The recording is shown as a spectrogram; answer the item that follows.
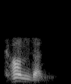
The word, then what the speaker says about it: Condon: This is a report, big report, carried out by the very, very skeptical Dr. Edward Condon. I'll pronounce that again very carefully, Condon.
